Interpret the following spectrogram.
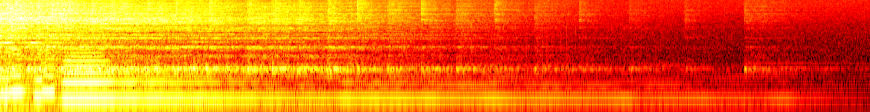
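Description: Jazz quartet of saxophone, piano, double bass and drums ending a tune: a last held chord with cymbal wash, fading away steadily over about nine seconds.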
